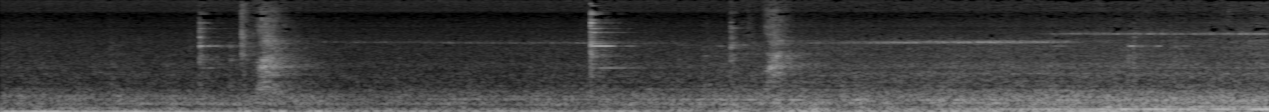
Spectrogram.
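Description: A few sharp metallic clinks from the plates of a light plate-loaded dumbbell shifting on its handle during slow side raises, over a steady low rumble.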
